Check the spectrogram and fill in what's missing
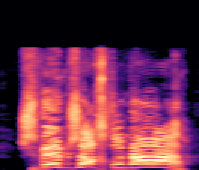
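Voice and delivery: very high acted screech; Gryphon's high-pitched cry. A narrator's reading. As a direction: screech the order in high excitement. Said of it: "krijste de Griffioen".

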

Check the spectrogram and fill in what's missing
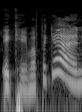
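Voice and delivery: normal talking voice

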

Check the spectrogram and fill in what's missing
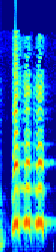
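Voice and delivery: very high, loud yips; mock dog barking; imitated yapping dog. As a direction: yap like an excited little dog. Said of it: "our dog will".

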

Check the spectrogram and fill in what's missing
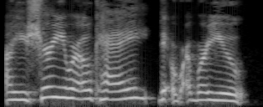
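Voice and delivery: sugary probing parent voice; mock-worried ex. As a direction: lay the worry on thick to plant doubt. Ex's leading questions to children.

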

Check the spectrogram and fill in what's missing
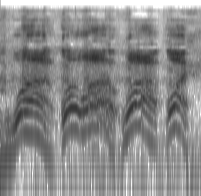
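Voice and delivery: high, rising-pitched protest; defensive what. Retold or imitated. Husband protesting to his wife, high what. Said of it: "And he's like".

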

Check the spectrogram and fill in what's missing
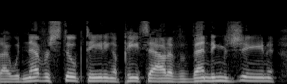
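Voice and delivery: put-on a light New York accent, reading the listener's text. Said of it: "read his text in a, a New York accent".

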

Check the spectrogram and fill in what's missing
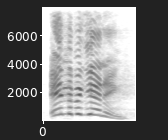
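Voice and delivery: high, loud triumphant yell; excited kid's answer. Retold or imitated. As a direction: shout it out like a kid winning trivia. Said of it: "so I ran to concierge and I said".

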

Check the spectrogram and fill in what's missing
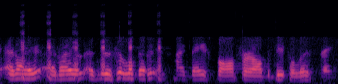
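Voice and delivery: ordinary delivery

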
